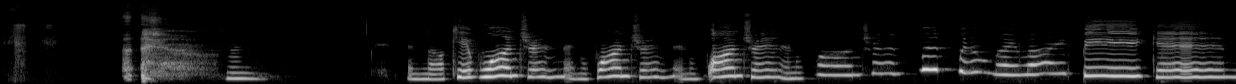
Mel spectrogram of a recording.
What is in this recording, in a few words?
Vocal Warmups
